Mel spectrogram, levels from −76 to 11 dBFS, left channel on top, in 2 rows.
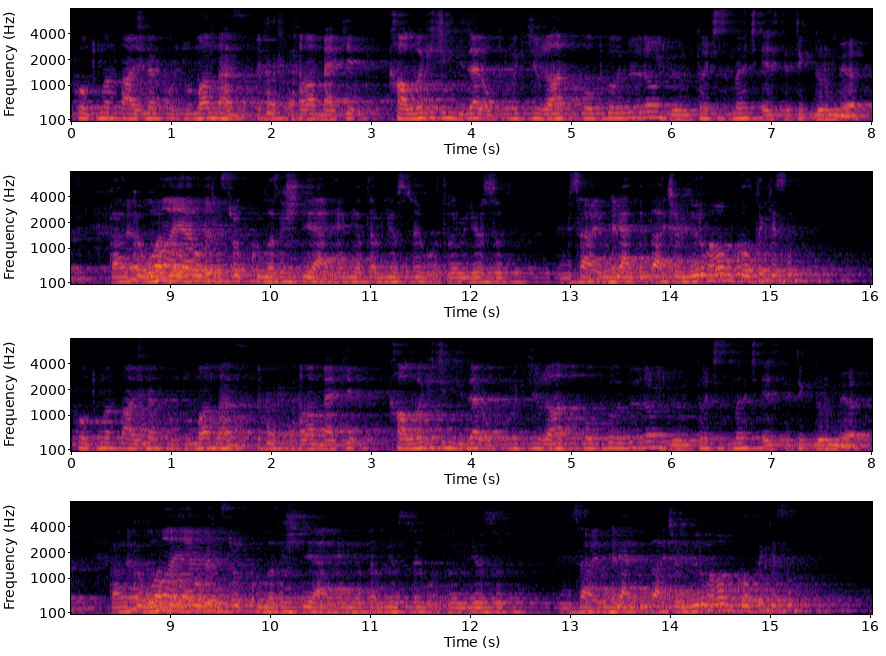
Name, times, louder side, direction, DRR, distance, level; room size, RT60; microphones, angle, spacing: voice 1, 0.0-2.0 2.3-7.9 8.2-9.6 13.1-13.6 13.9-14.1, left 1 dB, 30° left, 3 dB, 1.2 m, -27 dB
voice 2, 1.9-2.3 8.4-12.4 12.9-15.2, left 1 dB, 55° left, 3 dB, 2.9 m, -25 dB
27.0 x 16.5 x 9.5 m, 2.4 s
head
